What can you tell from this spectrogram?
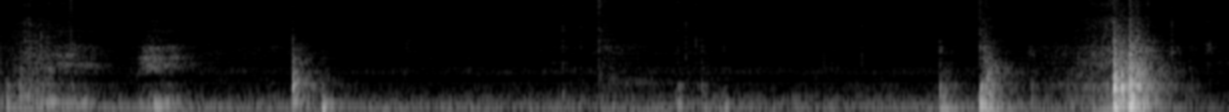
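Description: Metal food cans handled and set down on a wooden tabletop: a brief rustle, then a few separate knocks, the loudest near the end.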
